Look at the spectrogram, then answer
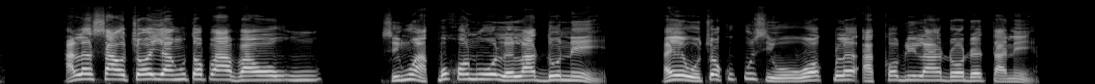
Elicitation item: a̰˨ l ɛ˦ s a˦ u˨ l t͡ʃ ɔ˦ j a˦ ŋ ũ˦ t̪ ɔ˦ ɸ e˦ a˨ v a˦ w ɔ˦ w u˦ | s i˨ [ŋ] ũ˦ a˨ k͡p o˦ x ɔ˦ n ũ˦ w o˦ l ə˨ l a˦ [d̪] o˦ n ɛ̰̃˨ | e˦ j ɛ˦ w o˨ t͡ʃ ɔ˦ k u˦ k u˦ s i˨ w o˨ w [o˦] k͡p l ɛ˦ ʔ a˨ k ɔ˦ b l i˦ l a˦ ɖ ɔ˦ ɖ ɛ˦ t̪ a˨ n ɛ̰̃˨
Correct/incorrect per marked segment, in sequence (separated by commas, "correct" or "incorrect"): correct, correct, incorrect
